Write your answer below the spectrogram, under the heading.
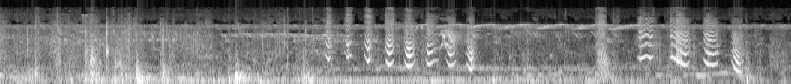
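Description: A bird calling in runs of quick swooping notes, repeated about twice a second: one run about four seconds in and another near the end. A low hum sits underneath through the first half.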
